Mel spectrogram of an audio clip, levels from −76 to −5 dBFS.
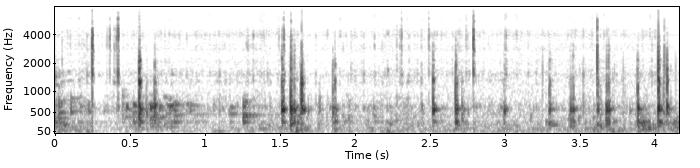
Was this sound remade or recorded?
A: recorded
